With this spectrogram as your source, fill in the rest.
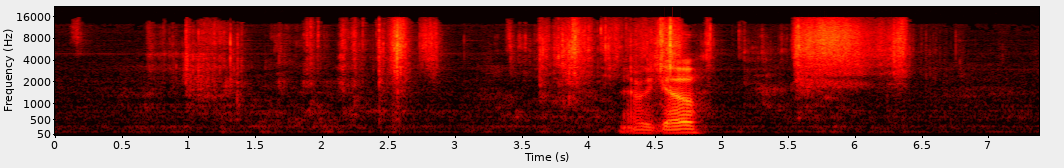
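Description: Thin plastic film rustles and crinkles as hands handle it.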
